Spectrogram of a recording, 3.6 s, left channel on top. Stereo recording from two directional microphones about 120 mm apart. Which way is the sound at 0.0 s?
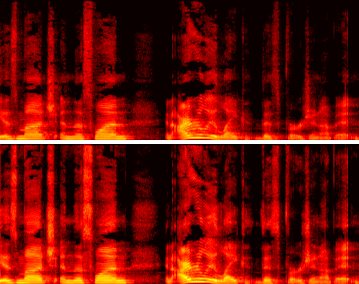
20° right (ahead or behind).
